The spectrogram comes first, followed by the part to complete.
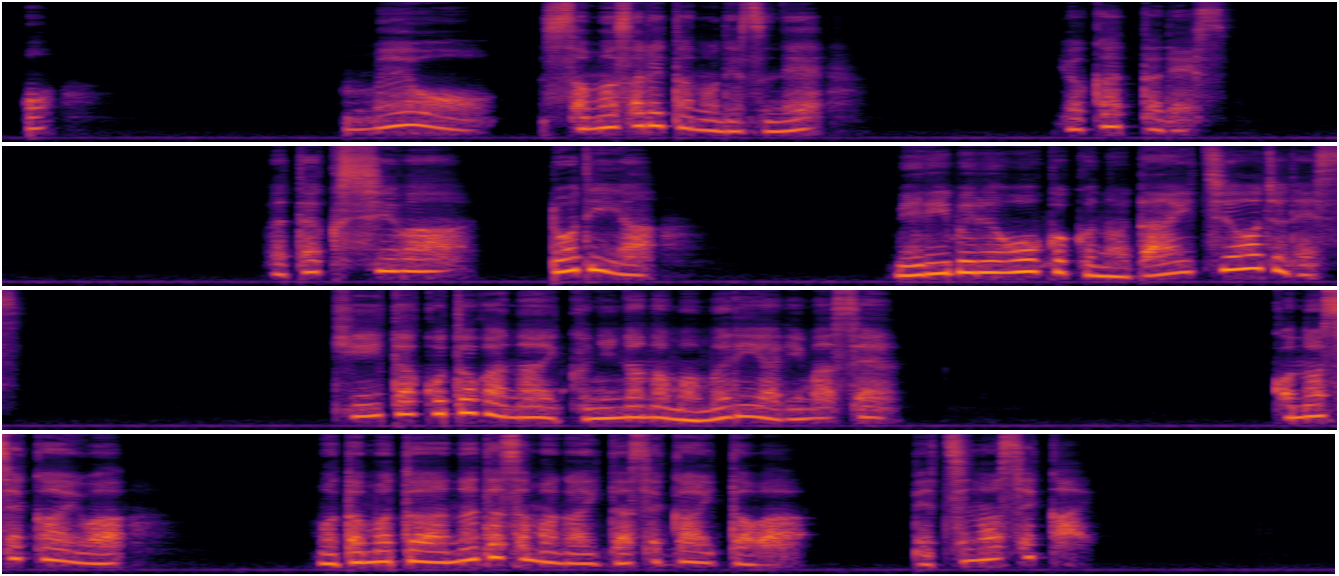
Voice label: ASMR; 姫との出会い・密着添い寝と耳舐め; SE無し

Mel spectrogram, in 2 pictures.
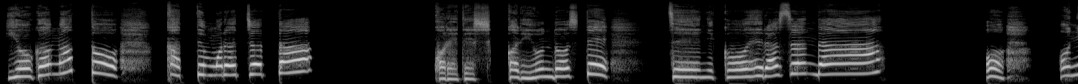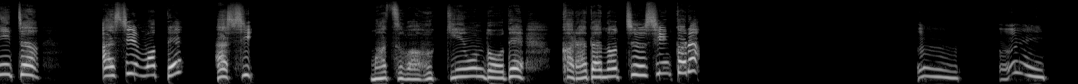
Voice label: Whisper; LOVEWhisper; いもうと

